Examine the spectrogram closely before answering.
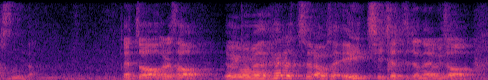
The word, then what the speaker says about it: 헤르츠: 그래서 헤르츠라고 하고요. 요거를 헤르츠라고 하지 않고 여러분 그러니까 미국식 라디오나 이런 것들 들으면 헐츠라고 합니다. 헐츠.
